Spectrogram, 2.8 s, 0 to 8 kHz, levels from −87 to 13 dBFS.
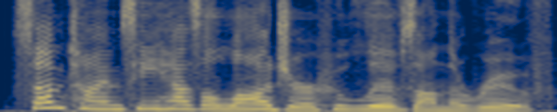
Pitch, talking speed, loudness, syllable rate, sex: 240 Hz, 215 wpm, -16 LUFS, 5.6 syllables/s, female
